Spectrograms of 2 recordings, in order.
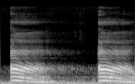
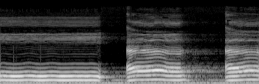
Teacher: Tapi harus hamzahnya harus jelas. Hamzah ini dia memiliki sifat jahr. Jahr dan juga dia syiddah. Terputus angin dan terputus nafas.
